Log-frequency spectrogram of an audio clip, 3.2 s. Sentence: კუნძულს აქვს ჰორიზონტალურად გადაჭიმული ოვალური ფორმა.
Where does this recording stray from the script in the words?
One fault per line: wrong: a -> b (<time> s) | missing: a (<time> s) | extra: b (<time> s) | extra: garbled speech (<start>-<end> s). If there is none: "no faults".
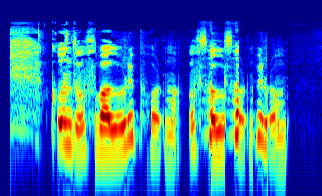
missing: აქვს ჰორიზონტალურად გადაჭიმული (0.9 s)
extra: garbled speech (1.9-2.9 s)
